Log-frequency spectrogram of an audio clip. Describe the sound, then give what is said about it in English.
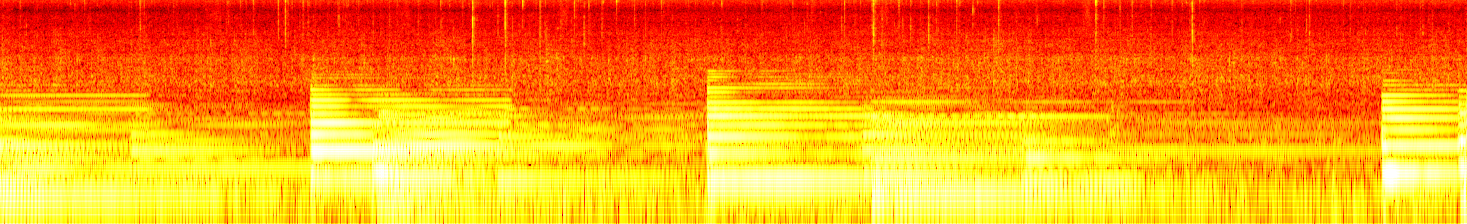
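Steady rain patters softly in the background beneath slow, sustained synth chords that shift every few seconds, creating a calm, continuous wash of sound with no voices. “Be one with the rain. The comforting, rhythmic healer all around you.”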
